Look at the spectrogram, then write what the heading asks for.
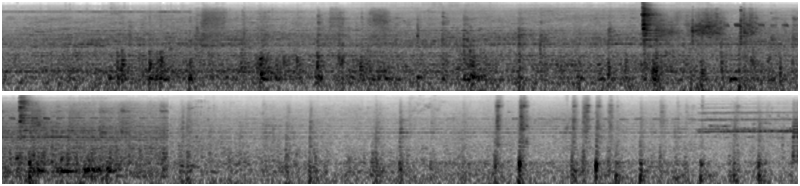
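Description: The Visakhapatnam–Mumbai LTT Express rolls onto a branch line, a steady heavy rumble of wheels and carriages with rhythmic clacks over rail joints and brief high wheel squeals, heard continuously from on board.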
